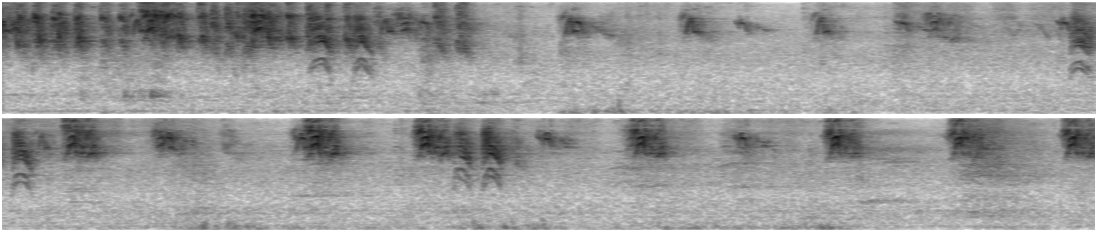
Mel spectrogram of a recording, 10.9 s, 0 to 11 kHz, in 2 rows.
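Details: Sparrows at a feeder, eating and flying about, with bursts of sharp, high chirps and squawky notes between 0.5 and 3 seconds and again from 5 to 11 seconds, over steady low rumbling background noise.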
